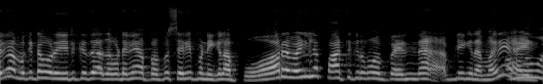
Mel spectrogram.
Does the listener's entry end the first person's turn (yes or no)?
yes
